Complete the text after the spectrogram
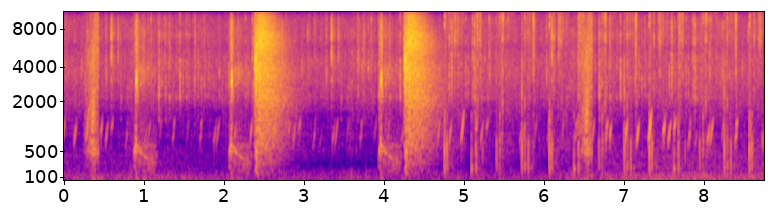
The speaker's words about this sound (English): Unavailable. Leather whip.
